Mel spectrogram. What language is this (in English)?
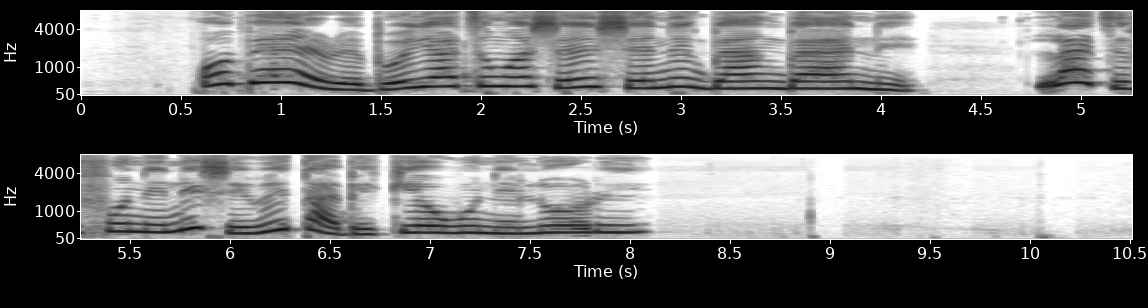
Yoruba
